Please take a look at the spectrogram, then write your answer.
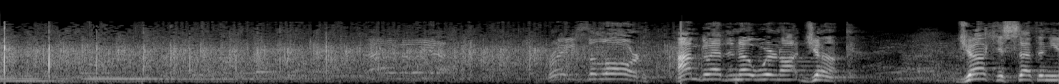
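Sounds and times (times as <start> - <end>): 
audience clapping in applause: 0.0 - 8.0
speech: 5.9 - 8.5, 9.6 - 10.5.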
